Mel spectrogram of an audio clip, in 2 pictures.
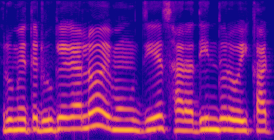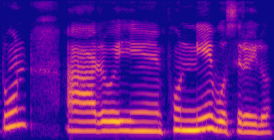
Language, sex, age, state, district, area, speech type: Bengali, female, 18-30, West Bengal, North 24 Parganas, rural, spontaneous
